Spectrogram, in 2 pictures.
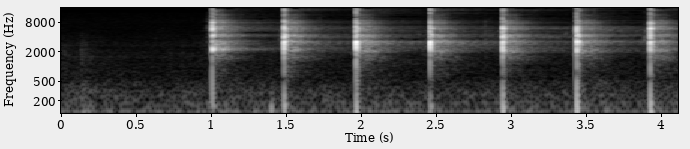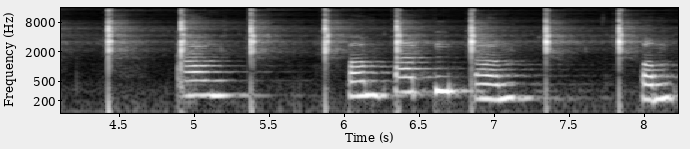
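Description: Wooden sticks click together in a steady beat.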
